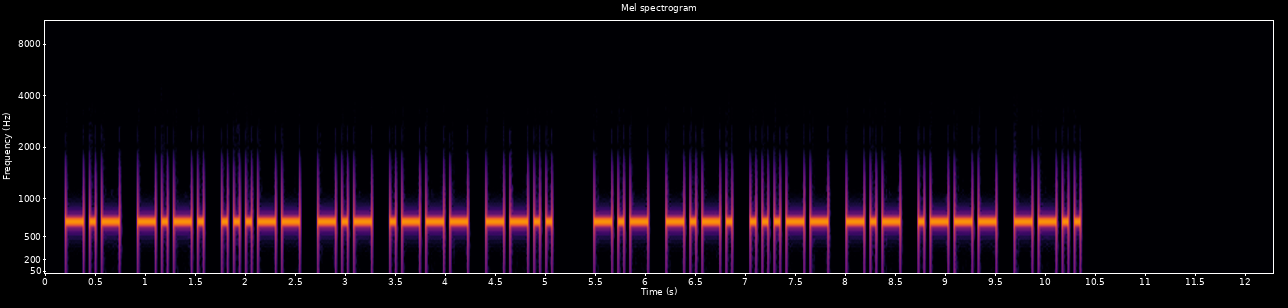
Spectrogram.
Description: Morse code, heard as a keyed tone, about 20 wpm, 700 Hz. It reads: KC3KJZ KC3KJZ
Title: USA Call Signs Repeated 2x 20wpm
